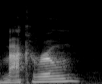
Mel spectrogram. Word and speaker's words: macaron: There's the little macaron cookie or whatever it's called. – Macaron. – I can never say the name right. – No, because, you know, because we have a really similar cookie. We have macaroon cookies. – Yeah. – Which have coconut in them, which are also so delicious.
